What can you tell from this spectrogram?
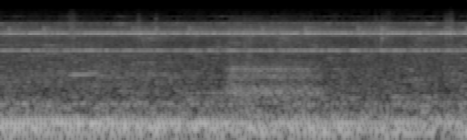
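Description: Steady high-pitched insect drone, holding the same pitch throughout, over a low steady hum.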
